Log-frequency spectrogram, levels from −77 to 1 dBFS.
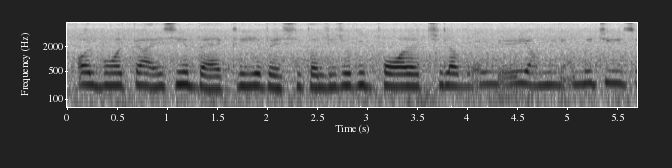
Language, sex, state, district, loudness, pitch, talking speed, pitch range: Hindi, female, Bihar, Darbhanga, -16 LUFS, 220 Hz, 180 wpm, 210-235 Hz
